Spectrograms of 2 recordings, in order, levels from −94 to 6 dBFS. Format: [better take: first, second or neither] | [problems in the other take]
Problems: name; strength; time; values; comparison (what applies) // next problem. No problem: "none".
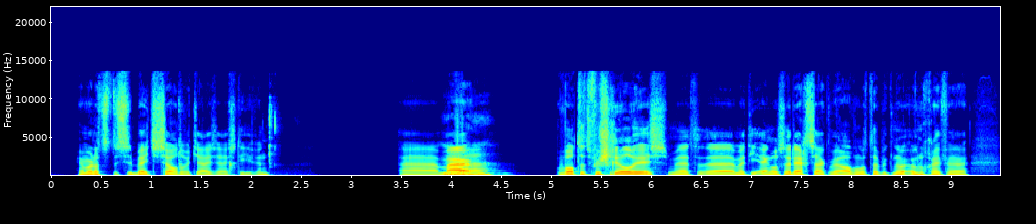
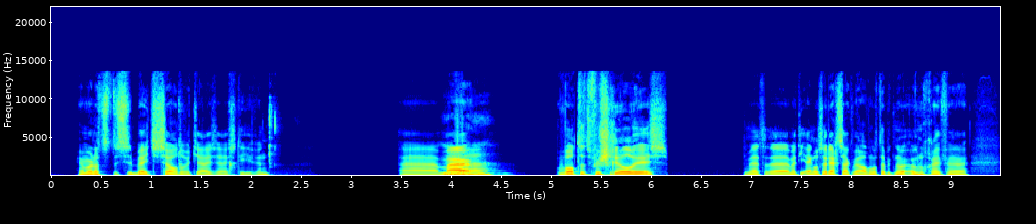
first | audio freezing; at 6 s for 1 s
